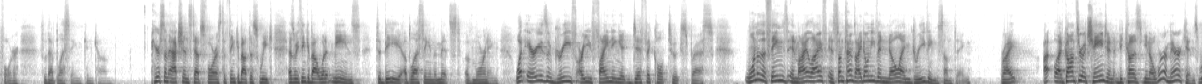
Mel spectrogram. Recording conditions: large echoing room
